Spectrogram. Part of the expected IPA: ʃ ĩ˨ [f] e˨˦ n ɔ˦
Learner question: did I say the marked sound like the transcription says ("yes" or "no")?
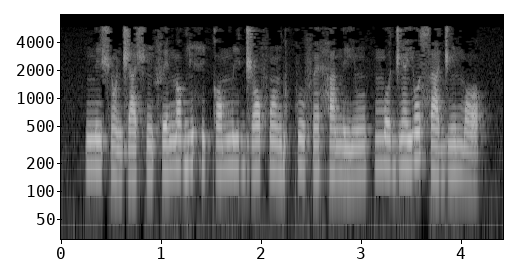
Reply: yes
